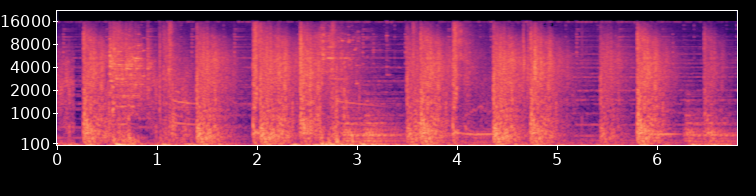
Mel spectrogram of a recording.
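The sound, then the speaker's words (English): Gunfire ricochets through a small auto license tag agency store during a 1978 robbery in Catoosa, Oklahoma: many loud, heavy shots in quick succession, each a sharp blast with a booming tail, and no voices. “Twenty rounds ricocheted through the small store in a matter of seconds.”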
